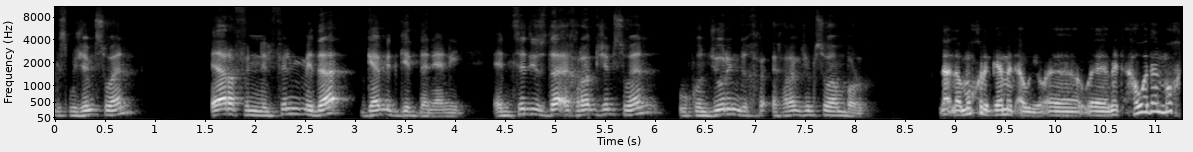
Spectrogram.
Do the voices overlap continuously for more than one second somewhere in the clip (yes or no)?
no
